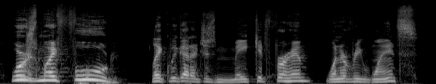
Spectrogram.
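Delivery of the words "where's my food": put-on high-pitched, demanding scream. Retelling how the fifteen-year-old comes out: imitating someone screaming. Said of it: "He starts screaming at everybody".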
